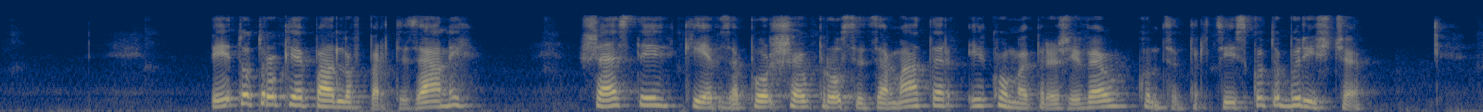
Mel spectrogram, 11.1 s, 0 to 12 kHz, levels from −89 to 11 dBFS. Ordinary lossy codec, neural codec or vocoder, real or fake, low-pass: Opus, 64 kbps; codec, 16 kHz, 8 kbps, FunCodec, trained on LibriTTS, 25 frames a second; fake; 7.2 kHz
